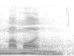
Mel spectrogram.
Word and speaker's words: Mammon: Hindi, mabilis lang ang bigkas nun, Mammon.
